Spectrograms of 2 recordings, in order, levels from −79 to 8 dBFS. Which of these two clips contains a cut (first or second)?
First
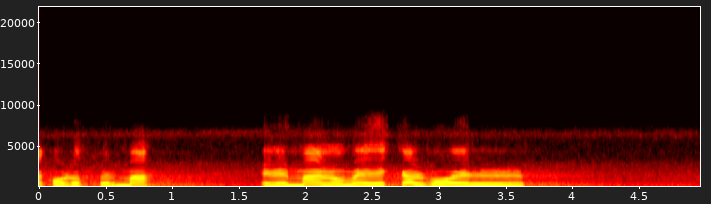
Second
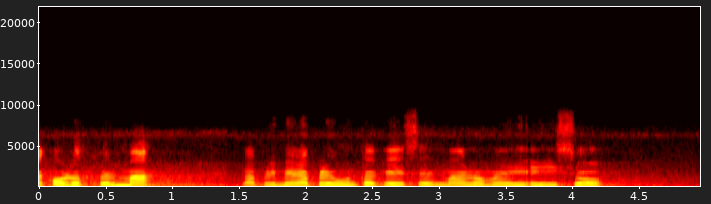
second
